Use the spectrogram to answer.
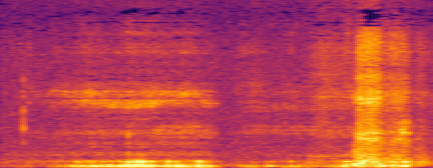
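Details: Sleeping pet snoring: low rattling snore on the in-breath, then a softer breathy hiss out, before stopping.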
